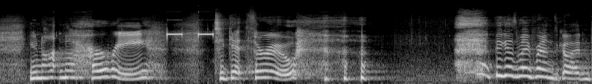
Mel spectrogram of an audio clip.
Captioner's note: timer beeping; laughing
